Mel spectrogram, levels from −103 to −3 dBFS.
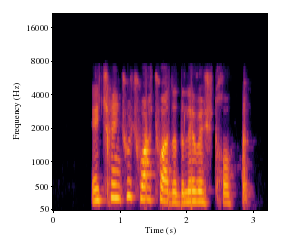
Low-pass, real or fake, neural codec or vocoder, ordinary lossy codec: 7.2 kHz; real; none; Opus, 24 kbps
